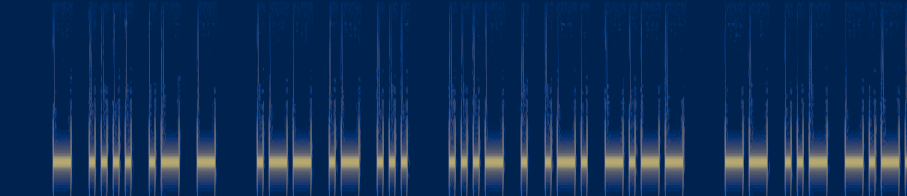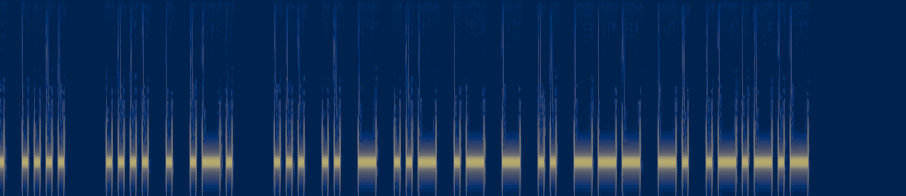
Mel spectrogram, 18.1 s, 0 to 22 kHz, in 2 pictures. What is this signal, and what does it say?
Morse code, heard as a keyed tone, about 20 wpm, 700 Hz. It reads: THAT WAS VERY MUCH HER SITUATION.
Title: Sentences from Top 1200 Words 20wpm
